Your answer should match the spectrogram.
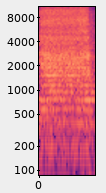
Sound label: noise alto; hellcafe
